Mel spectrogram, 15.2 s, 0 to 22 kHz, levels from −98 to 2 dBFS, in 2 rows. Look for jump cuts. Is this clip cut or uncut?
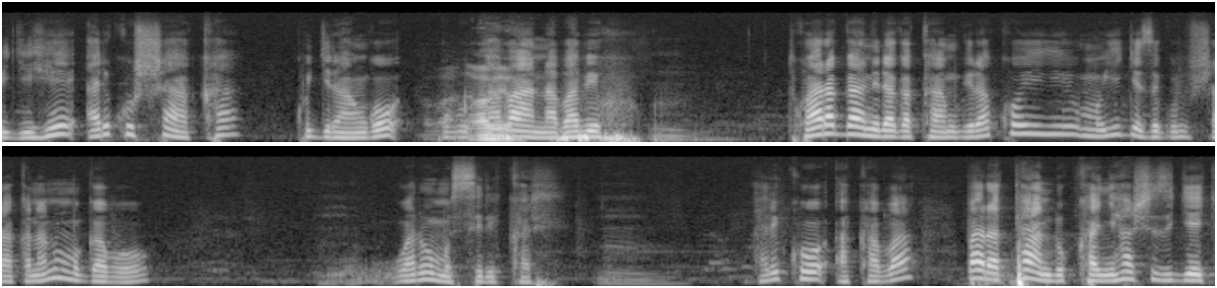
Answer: uncut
